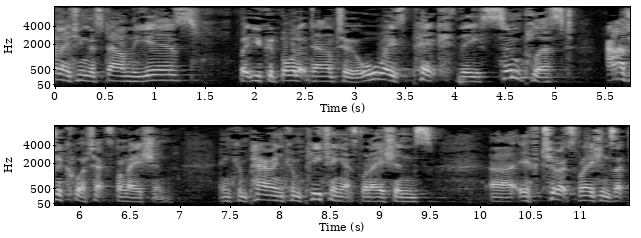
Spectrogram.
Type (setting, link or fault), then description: setting, large echoing room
